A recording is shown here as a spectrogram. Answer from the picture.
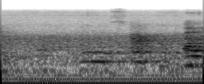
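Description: A loud, steady buzz in the recording, of the electrical kind, with a brief faint voice about a second in.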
